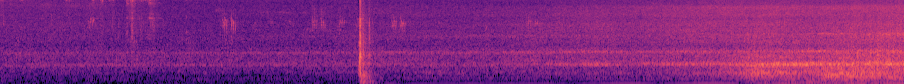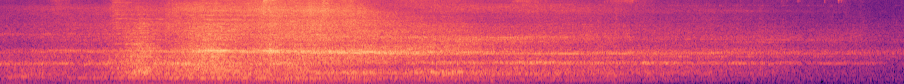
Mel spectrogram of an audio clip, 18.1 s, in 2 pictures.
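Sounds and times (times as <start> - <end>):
train passing: 4.4 - 18.0
high-pitched whine: 5.8 - 18.0.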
